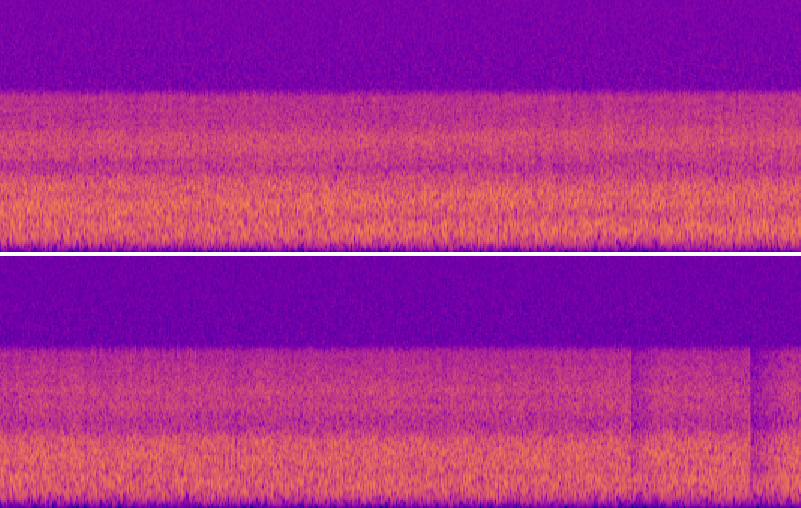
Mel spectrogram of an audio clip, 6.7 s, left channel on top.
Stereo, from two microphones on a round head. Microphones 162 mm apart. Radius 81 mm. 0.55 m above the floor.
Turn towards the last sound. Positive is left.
No sound to turn to.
